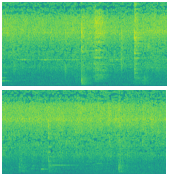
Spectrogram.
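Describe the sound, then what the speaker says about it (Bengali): Eggplant fries in a pan for bhorta with a steady close sizzle and hiss, broken by several brief clinks and scrapes of stirring against the pan. "এই দেখো ভেজে ভেজে দেখো কত নরম হয়ে গেছে"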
